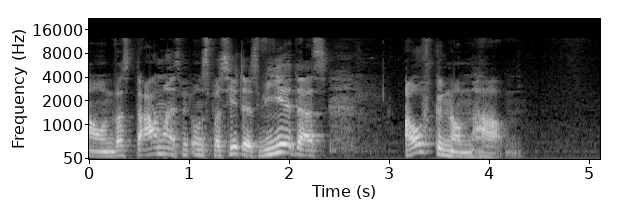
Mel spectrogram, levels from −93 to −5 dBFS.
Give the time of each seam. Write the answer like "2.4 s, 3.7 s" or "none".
1.7 s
